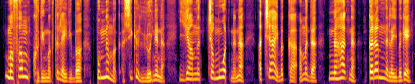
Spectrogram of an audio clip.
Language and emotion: Manipuri, disgusted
